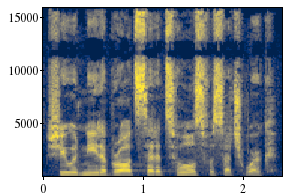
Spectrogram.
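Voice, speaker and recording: A woman's voice: medium pitch, fairly even intonation, normal speed, slight background noise, lightly acted. A woman playing a guarded, terse female Viking warrior in a video game cutscene. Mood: cool, guarded.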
